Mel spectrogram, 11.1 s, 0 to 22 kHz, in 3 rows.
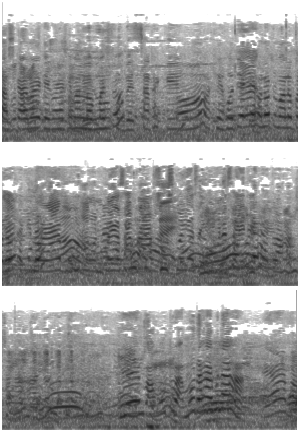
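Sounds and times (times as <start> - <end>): group of people chatting: 0.0 - 11.0.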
